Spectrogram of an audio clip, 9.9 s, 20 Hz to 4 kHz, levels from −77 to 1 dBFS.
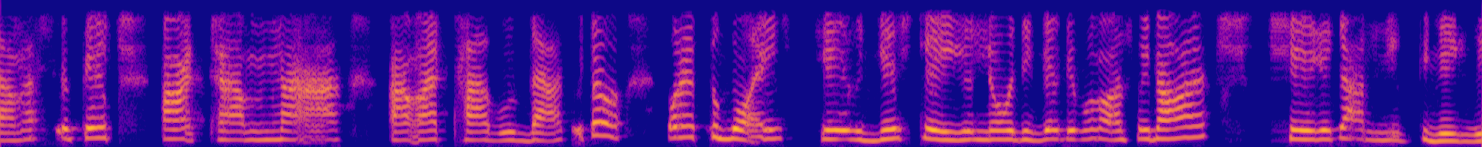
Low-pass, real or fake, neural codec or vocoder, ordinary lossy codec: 3.6 kHz; fake; codec, 16 kHz, 1 kbps, FreqCodec, larger model; none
